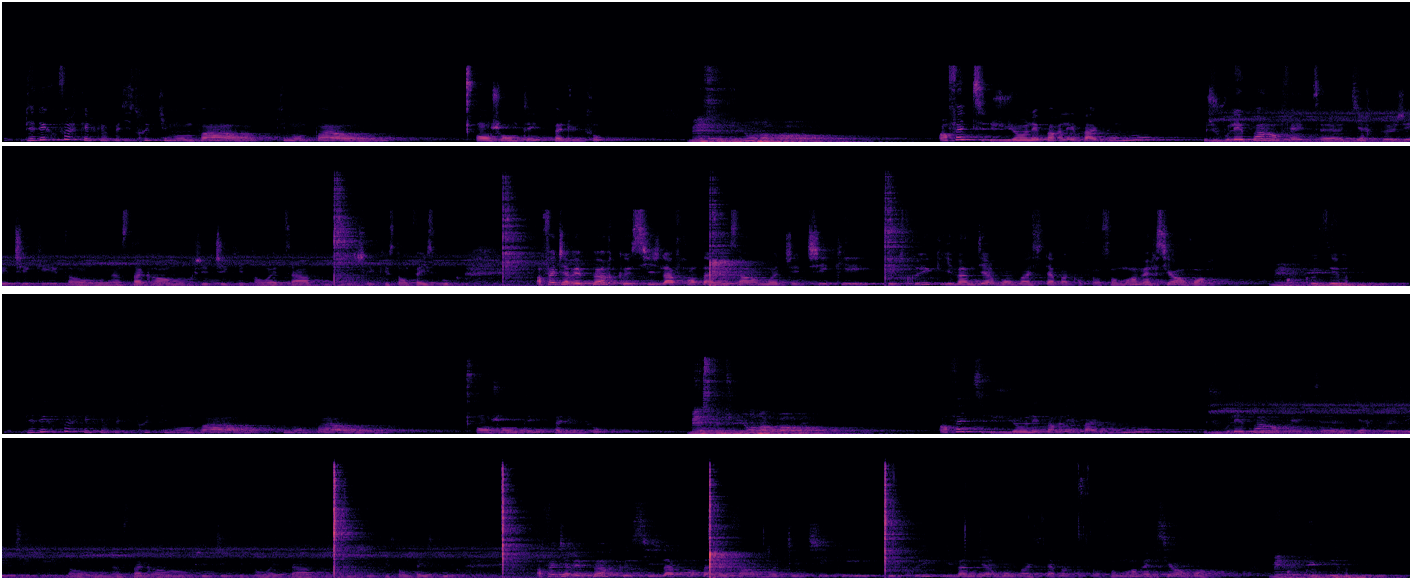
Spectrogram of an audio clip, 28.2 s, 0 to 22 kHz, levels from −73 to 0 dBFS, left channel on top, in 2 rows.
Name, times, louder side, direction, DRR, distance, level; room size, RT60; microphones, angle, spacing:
voice 1, 0.2-3.9 4.6-6.0 6.6-6.8 9.4-11.5 12.0-26.2 26.9-27.5, left 4 dB, 75° left, 10 dB, 0.5 m, -42 dB
voice 2, 6.8-8.2 26.6-27.5, equal, 55° right, -4 dB, 2.1 m, -41 dB
sound 1, 12.0-19.8, right 1 dB, 5° right, 1.6 m, -54 dB
sound 2, 17.4-17.7 19.0-20.0 21.1-22.2 22.9-25.1, right 8 dB, 75° right, 0.8 m, -39 dB
9.3 x 5.6 x 7.1 m, 2.6 s
head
